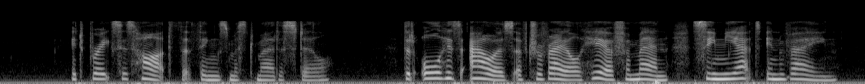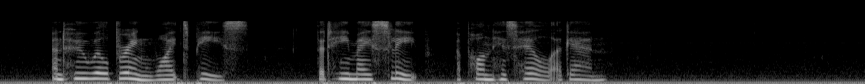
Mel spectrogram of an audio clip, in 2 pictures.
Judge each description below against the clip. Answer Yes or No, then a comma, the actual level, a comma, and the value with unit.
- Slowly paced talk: Yes, slow, 115 wpm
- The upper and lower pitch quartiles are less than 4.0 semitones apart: No, average, 4.8 semitones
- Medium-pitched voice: No, high, 220 Hz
